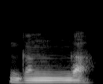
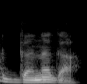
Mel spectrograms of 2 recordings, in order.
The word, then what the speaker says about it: Ganga: easy to pronounce so I'll give an example ganga right so you can hear that sound right it is not ganaga right it's not ganaga if it was just n there then that would be pronounced as ganaga but it is not ganaga it is Ganga so that Ang sound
